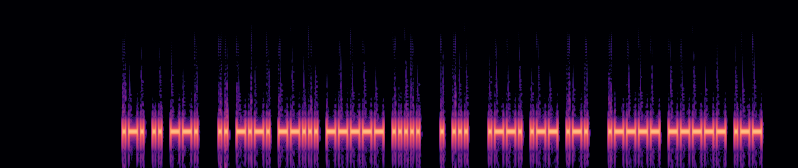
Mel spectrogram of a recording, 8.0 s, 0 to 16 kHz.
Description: Morse code, heard as a keyed tone, about 40 wpm, 700 Hz. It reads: RIG IC705 ES PWR 10W
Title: Practice QSO - Exchange 2 - Info - 40wpm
